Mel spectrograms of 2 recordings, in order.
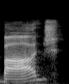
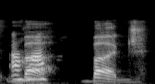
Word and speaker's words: budge: Here you had said bodge. It is budge.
